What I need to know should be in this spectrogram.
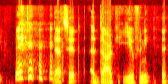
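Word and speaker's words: Euphony: A dark euphan. I'm glad you said it cuz I've been mispronouncing that for almost two years now. How have you been pronouncing it? Um, I said, uh, you phony, which sounds like you're fake, which is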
